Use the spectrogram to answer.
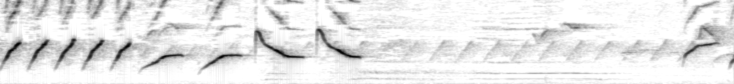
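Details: Stimulating song of a canary: rapid run of high descending whistled notes, a few longer slurred notes, then a lull with faint low steady tones before the trill briefly returns.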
